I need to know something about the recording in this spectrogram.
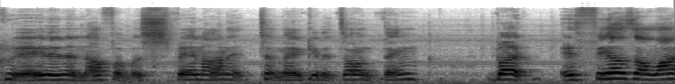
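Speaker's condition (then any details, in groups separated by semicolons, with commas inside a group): Cerebral palsy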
